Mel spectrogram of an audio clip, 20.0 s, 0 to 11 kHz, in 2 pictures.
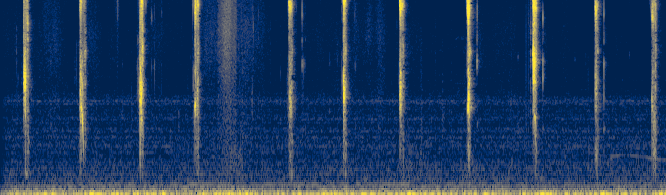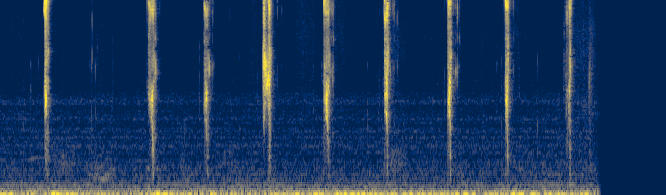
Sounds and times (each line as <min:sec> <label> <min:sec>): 0:00.3 Kiss 0:00.6
0:02.1 Kiss 0:02.3
0:08.0 Kiss 0:08.2
0:13.9 Kiss 0:14.2
0:17.6 Kiss 0:17.8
